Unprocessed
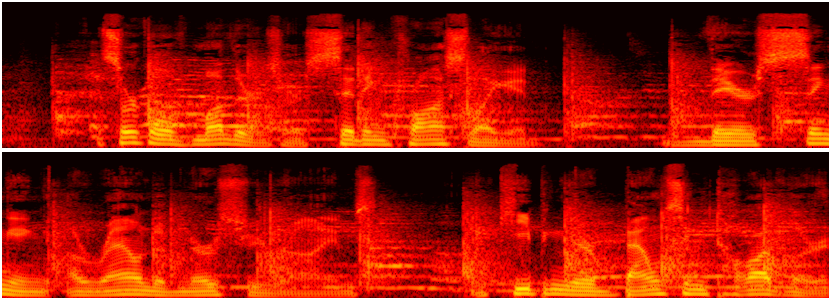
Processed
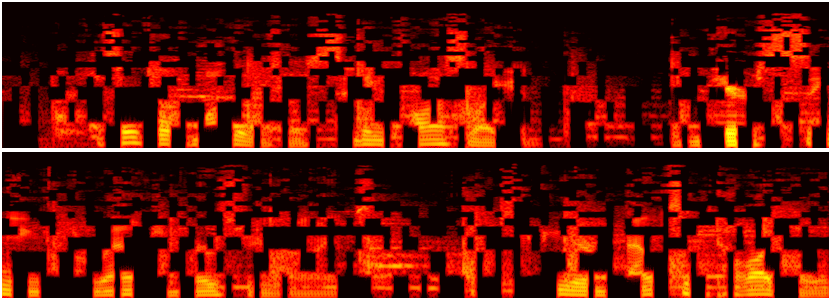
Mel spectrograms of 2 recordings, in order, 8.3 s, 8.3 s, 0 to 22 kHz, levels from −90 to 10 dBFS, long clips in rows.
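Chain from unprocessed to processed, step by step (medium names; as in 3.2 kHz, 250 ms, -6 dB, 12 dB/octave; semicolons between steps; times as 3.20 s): random holes in the spectrogram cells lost 55%; 2.48–3.67 s: three bands expanded up and down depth 100%; trim +3.5 dB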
